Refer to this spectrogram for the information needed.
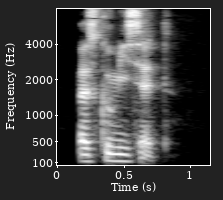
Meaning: plural of ascomycète
- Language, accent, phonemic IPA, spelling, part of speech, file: French, France, /as.kɔ.mi.sɛt/, ascomycètes, noun, LL-Q150 (fra)-ascomycètes.wav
